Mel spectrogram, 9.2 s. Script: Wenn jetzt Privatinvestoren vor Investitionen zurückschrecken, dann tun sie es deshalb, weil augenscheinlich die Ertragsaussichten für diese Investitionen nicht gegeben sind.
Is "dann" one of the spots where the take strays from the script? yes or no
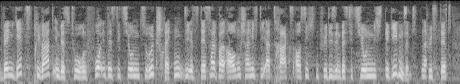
yes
